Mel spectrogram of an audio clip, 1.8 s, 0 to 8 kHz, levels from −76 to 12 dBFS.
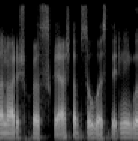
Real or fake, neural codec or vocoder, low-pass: fake; codec, 24 kHz, 0.9 kbps, WavTokenizer, large speech release; 7.2 kHz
